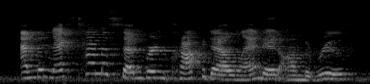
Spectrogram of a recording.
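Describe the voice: A woman speaks at a moderate pace in a high voice with a fairly bright tone and lively intonation, and the room echo is audible.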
